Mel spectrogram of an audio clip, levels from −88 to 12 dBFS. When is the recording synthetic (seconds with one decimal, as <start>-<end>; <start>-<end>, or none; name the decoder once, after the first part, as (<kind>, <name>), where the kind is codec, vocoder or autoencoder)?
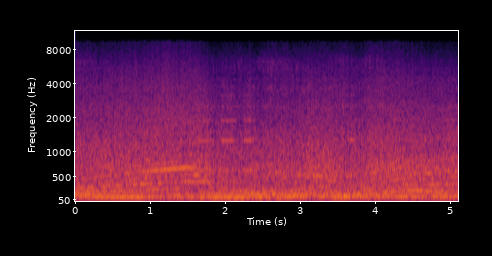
none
